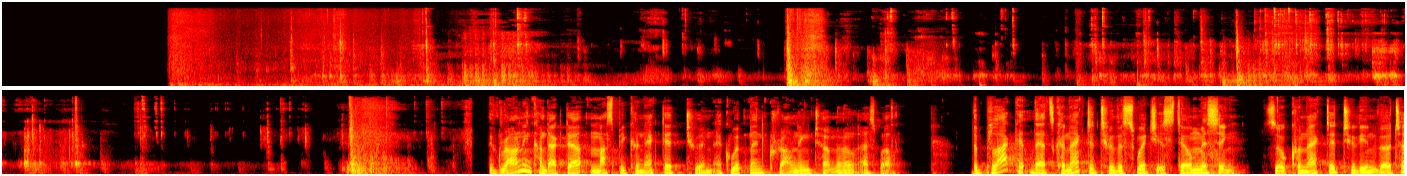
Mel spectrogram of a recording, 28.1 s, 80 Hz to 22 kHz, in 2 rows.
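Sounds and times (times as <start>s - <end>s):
screwdriver clicking and scraping: 2.9s - 18.8s.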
